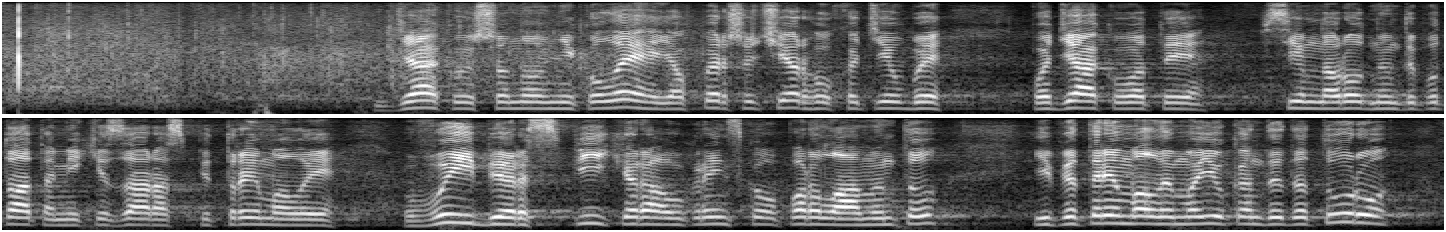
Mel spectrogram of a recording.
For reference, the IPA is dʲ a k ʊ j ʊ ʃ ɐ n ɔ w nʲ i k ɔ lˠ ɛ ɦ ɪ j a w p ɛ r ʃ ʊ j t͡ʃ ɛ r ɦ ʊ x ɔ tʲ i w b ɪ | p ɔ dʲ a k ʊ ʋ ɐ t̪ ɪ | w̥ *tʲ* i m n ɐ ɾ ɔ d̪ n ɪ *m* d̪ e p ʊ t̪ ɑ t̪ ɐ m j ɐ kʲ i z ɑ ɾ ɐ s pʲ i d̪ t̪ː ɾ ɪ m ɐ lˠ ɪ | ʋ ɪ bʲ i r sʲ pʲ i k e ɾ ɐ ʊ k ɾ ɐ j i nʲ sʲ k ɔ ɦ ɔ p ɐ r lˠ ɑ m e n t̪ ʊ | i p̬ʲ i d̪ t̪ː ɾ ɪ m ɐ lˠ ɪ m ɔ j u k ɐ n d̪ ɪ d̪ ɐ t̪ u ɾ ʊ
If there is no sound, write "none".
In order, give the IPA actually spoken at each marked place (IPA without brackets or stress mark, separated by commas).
sʲ, m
